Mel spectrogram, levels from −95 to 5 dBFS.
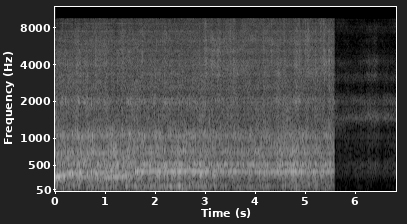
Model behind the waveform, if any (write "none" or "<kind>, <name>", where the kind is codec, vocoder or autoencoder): codec, HILCodec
